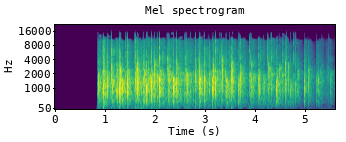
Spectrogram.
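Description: Applause: many hands clapping. It starts about a second in and fades away near the end.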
